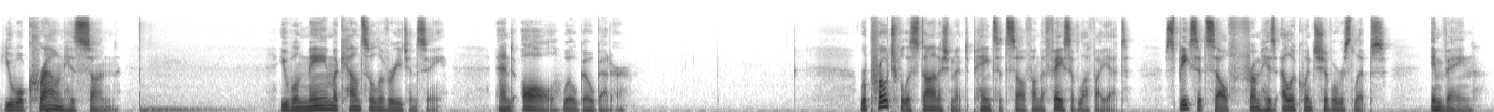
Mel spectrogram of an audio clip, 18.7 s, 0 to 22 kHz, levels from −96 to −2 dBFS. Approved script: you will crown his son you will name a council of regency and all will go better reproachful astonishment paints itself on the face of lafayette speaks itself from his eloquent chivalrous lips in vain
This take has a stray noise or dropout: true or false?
true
